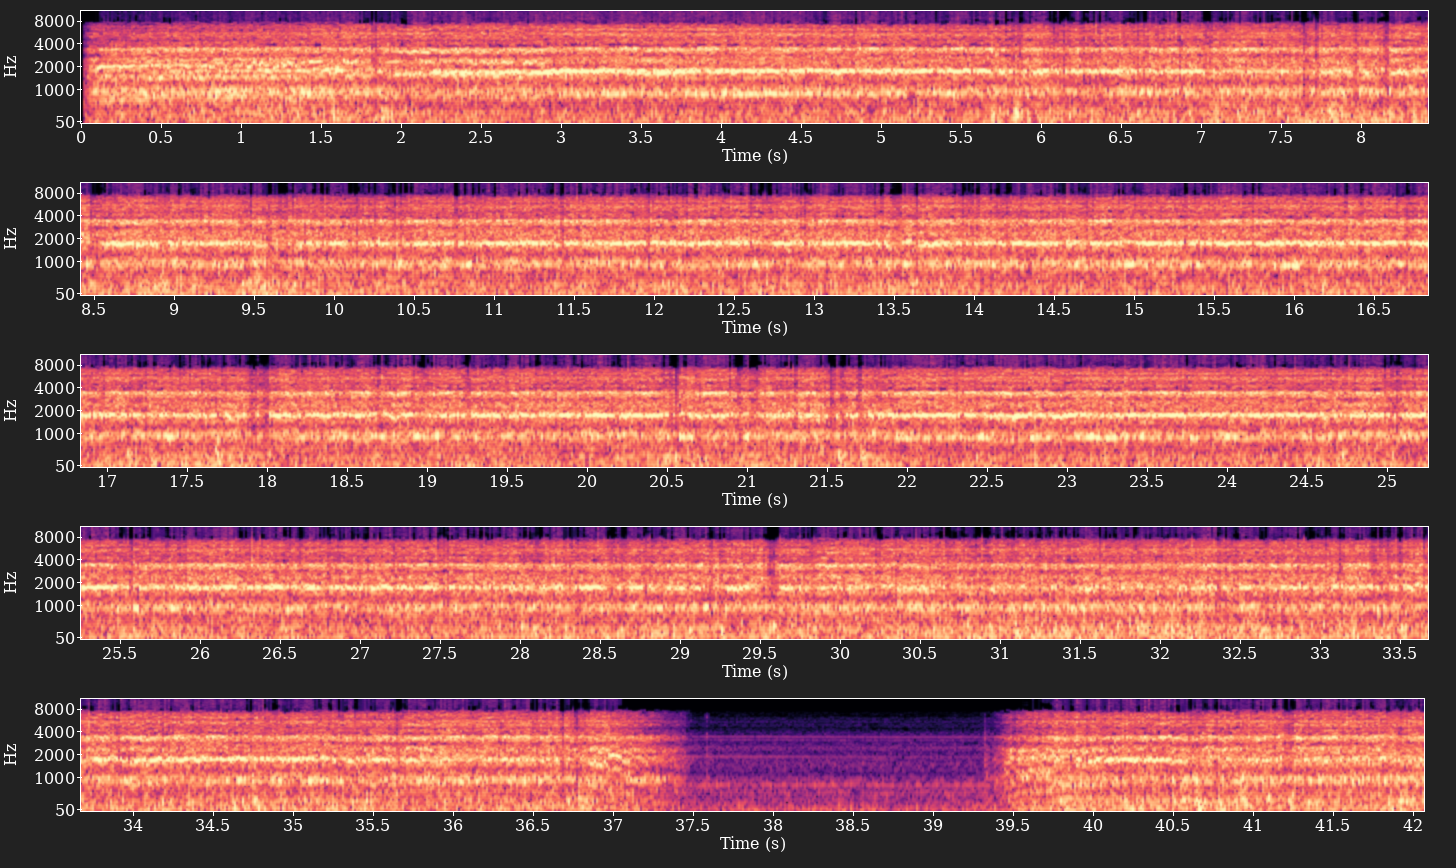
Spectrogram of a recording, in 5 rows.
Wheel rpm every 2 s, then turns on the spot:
180, 220, 230, 230, 240, 230, 230, 230, 230, 240, 230, 230, 230, 230, 230, 230, 230, 230, 140, 20, 210.
none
